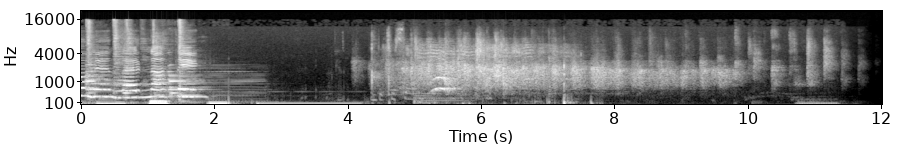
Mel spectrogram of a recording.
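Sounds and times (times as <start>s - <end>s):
crowd applauding: 4.1s - 11.9s
person whooping: 5.1s - 5.9s.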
